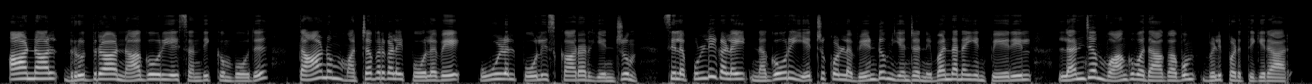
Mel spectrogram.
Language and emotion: Tamil, neutral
